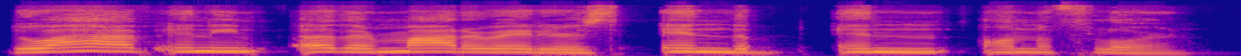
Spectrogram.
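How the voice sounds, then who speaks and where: A woman's voice: medium pitch, fast talker, darkish tone, no echo. LA-accented young woman host, heated and profane, dry close-mic sound. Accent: Los Angeles. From Los Angeles. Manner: blunt, profane, mocking. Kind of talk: heated casual commentary. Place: online audio room.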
